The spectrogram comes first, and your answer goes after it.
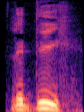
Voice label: "lìdii" Gwich’in; thee-in-andere-talen

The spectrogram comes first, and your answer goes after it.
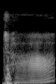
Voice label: "茶", Chinees; thee-in-andere-talen

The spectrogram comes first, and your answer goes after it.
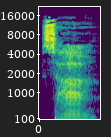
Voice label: "caz", Zhuang; thee-in-andere-talen

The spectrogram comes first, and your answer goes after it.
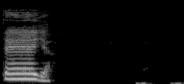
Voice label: "tēja", Lets; thee-in-andere-talen

